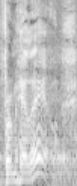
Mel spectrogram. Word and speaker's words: Helel: That comes from Hillel, and so his name H-E-L-E-L, Hillel, long E pronounced A in from the Greek, is his actual name.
